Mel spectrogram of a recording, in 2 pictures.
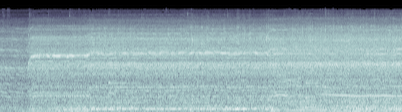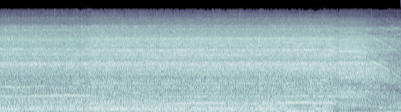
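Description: Black+Decker electric hand mixer running with its whisk beating egg whites in a glass bowl: a steady motor whine that starts about half a second in and cuts off near the end. The whites are whipped from liquid to stiff peaks.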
